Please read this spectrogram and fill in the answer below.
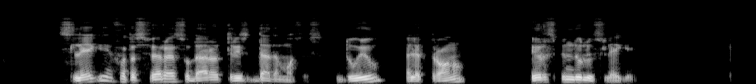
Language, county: Lithuanian, Vilnius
